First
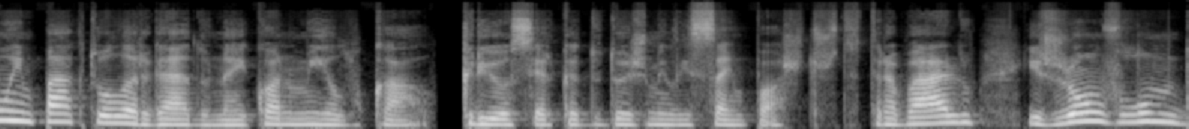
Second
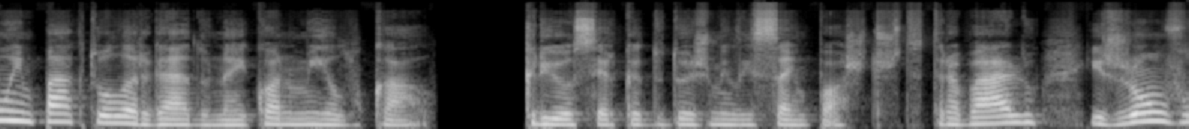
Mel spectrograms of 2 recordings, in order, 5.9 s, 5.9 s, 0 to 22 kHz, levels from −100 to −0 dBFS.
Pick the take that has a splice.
first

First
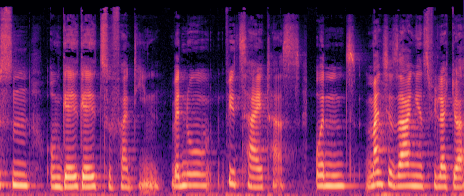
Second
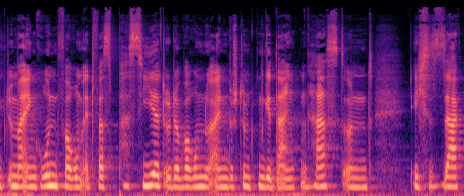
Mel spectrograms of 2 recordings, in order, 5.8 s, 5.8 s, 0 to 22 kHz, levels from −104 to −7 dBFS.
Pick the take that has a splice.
first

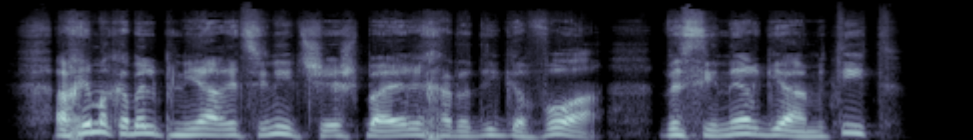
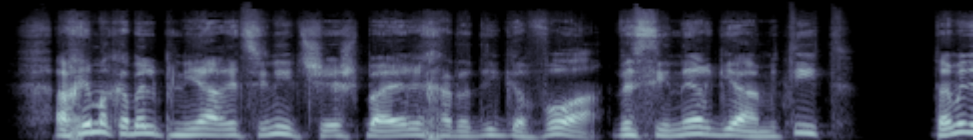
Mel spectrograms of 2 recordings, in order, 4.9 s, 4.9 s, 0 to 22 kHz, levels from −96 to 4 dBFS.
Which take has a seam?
second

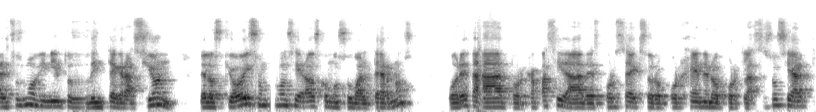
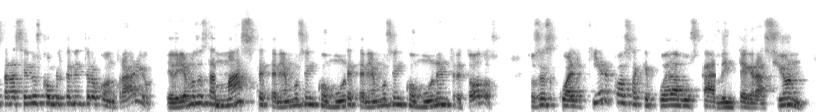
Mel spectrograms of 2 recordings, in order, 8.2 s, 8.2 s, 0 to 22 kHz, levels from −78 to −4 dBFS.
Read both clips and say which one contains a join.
second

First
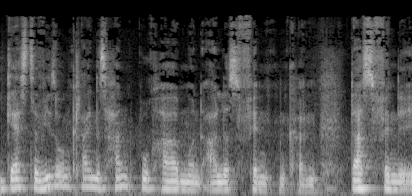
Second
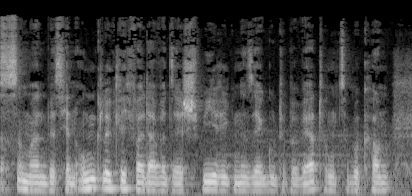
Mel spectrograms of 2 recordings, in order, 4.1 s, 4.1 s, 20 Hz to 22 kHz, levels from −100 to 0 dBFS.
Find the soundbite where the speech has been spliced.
second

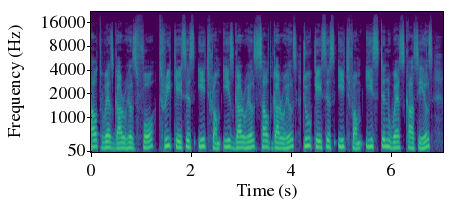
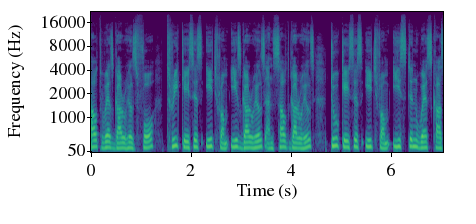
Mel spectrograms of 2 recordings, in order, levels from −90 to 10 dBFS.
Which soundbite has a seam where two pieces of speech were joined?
first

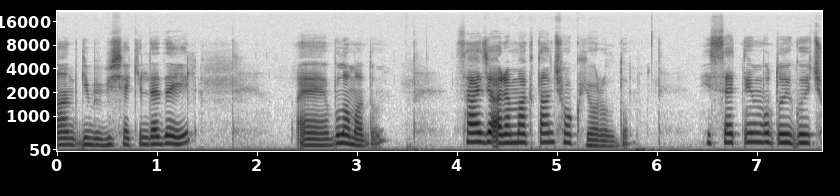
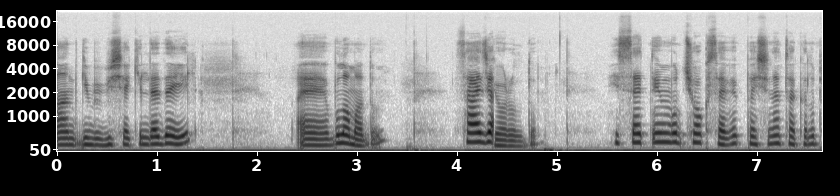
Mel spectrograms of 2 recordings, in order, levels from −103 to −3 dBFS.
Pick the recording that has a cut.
second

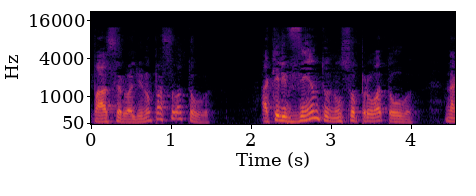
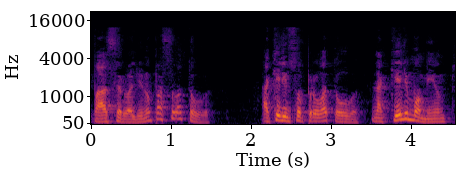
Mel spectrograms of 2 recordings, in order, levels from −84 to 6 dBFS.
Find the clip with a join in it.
second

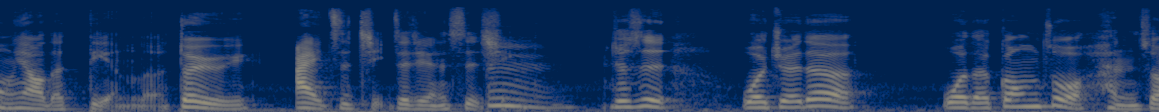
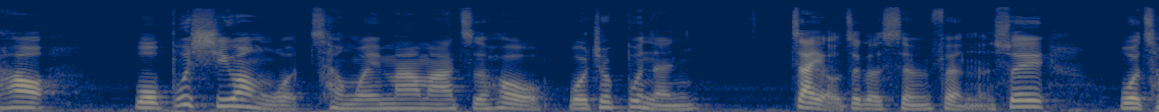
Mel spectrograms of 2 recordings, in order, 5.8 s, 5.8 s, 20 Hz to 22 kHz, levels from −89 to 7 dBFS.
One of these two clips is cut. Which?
first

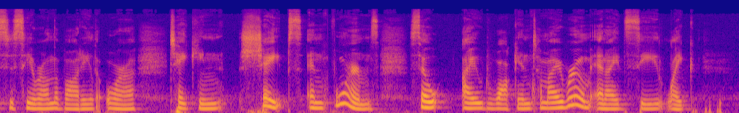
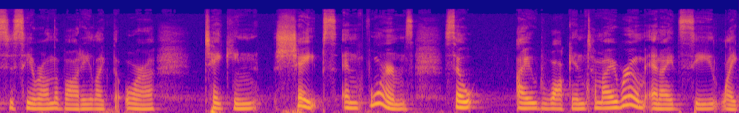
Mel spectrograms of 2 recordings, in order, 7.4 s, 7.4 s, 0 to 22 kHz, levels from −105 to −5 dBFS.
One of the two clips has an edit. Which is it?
first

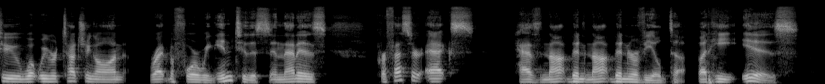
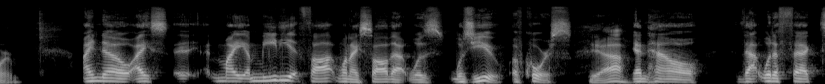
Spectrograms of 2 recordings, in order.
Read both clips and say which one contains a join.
first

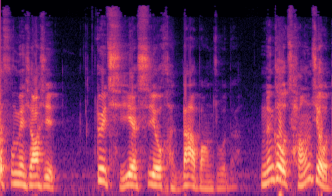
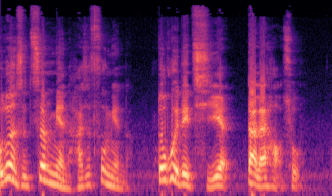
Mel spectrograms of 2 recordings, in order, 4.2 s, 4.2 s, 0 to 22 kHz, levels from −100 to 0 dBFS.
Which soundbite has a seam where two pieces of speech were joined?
first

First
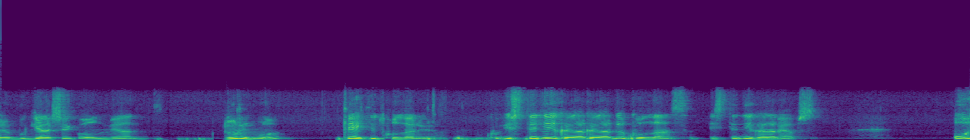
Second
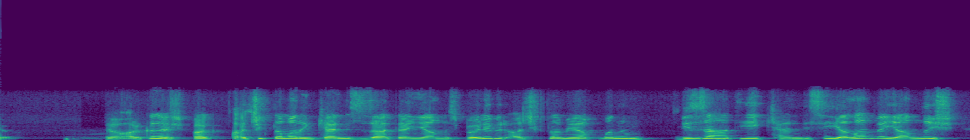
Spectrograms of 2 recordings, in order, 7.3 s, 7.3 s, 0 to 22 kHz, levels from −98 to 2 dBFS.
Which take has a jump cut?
first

